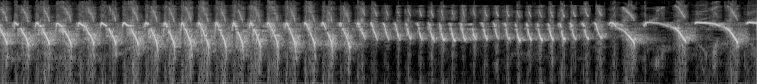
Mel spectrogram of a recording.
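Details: Canary singing a masteran-style song with long rolls: a rapid, high, even trill of tightly repeated notes that runs for about three seconds, then ends with three clear downward-slurred whistles.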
